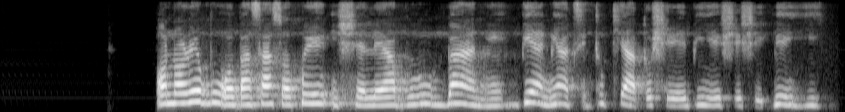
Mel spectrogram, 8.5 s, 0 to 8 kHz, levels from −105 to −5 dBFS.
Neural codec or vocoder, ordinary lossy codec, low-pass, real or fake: codec, 16 kHz, 4 kbps, FunCodec, trained on Chinese and English, 50 frames a second; none; 7.2 kHz; fake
